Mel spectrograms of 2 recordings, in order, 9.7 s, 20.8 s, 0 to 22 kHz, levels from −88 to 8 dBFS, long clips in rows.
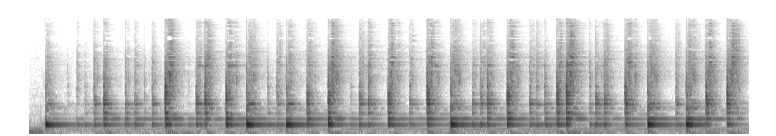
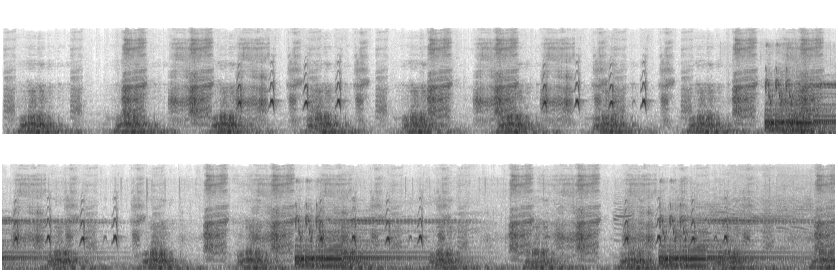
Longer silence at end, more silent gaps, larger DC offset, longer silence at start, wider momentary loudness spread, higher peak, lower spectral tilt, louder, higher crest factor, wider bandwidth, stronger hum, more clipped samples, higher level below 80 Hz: first, 0.35 s vs 0 s; neither; second, under 0.1% vs 0.2%; first, 0.35 s vs 0 s; second, 12 LU vs 15 LU; about the same, -2 dBFS vs 0 dBFS; about the same, -5.5 dB/octave vs -5.5 dB/octave; second, -22 LUFS vs -19 LUFS; about the same, 20 dB vs 18 dB; first, 13.5 kHz vs 11 kHz; neither; neither; second, -46 dBFS vs -26 dBFS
